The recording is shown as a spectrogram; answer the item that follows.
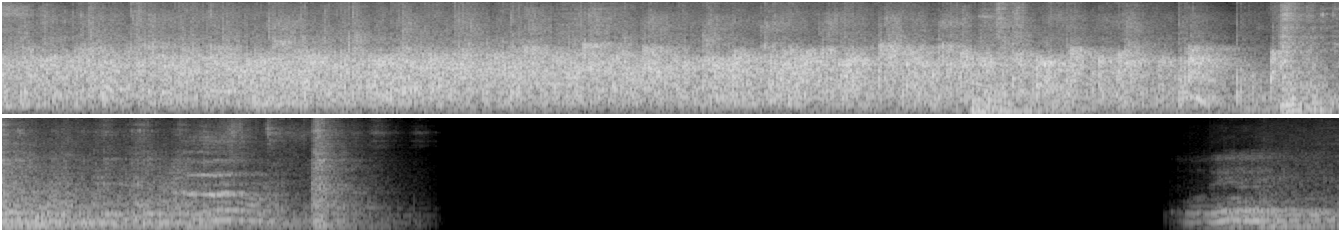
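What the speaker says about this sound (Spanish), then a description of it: "Un aplauso para el Rey, por favor, que se escucha en los cielos." Church congregation at a Sunday service applauds loudly and steadily for several seconds, the dense clapping thinning into scattered claps before falling silent; a brief sound returns at the very end.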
